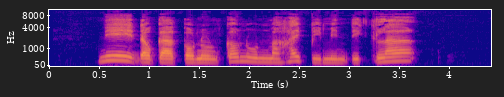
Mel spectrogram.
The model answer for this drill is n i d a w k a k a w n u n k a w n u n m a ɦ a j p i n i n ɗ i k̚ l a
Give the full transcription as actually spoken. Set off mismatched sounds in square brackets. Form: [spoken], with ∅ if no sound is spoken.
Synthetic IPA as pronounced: n i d a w k a k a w n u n k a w n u n m a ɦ a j p i [m] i n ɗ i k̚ l a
